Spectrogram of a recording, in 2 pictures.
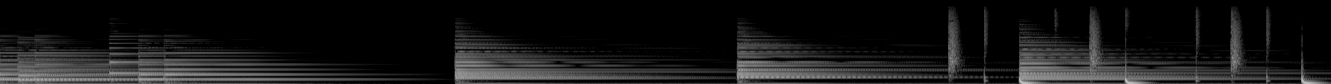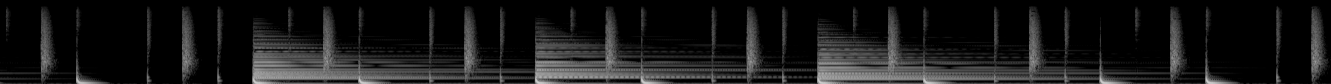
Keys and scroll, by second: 4.2 space, 4.9 space, 5.2 F5, 14.3 F1, 17.4 F1, 19.6 F1.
